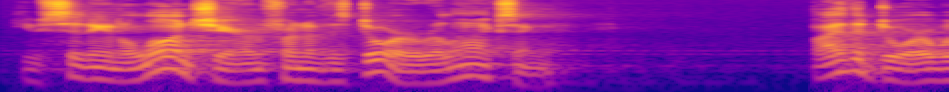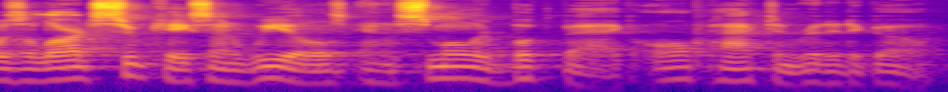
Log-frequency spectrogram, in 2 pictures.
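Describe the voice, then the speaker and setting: A man's voice: sits low, animated, moderate pace. An actor playing an earnest, grateful father in a radio play, telling his story emphatically and emotionally. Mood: reflective, mystified. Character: earnest, grateful father of a young daughter, searching for answers. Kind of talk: dramatic first-person storytelling. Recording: long reverberant hall echo.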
